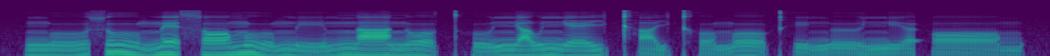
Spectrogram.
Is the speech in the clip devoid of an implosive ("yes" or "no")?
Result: yes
